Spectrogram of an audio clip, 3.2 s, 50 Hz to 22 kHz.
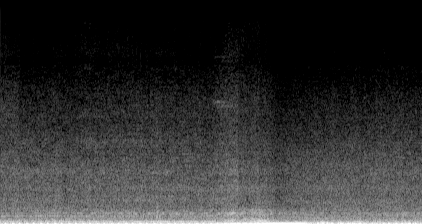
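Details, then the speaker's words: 2021 Dodge Charger Hellcat Redeye, supercharged SRT V8 with dual exhaust, 9,945 miles, no engine lights, at Copart: deep, even idle burble and one clean rev blip dropping back smoothly, not obnoxiously loud; no knocks or ticks, healthy. "That's not like obnoxiously loud, but it's got that deep rumble on it. Very nice."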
